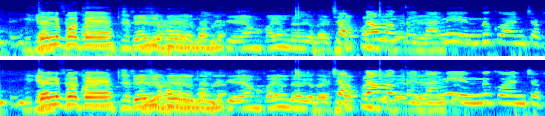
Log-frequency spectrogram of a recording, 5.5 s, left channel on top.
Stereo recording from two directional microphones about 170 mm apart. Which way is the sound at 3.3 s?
15° left (ahead or behind).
